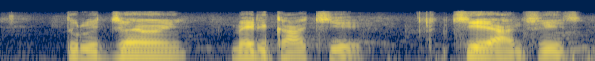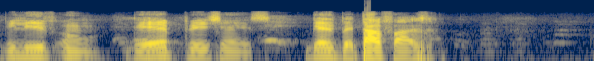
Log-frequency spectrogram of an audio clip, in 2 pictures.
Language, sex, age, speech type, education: Nigerian Pidgin, male, 15-29, spontaneous, tertiary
